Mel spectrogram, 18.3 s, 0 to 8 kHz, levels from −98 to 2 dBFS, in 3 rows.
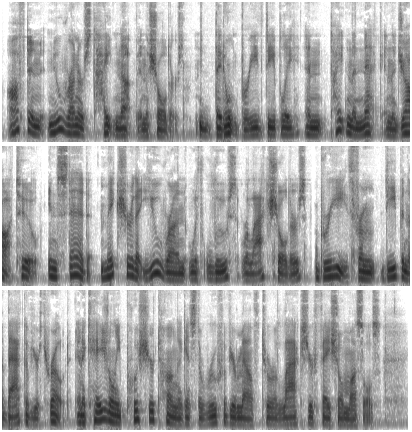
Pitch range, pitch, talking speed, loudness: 95-130 Hz, 105 Hz, 180 wpm, -21 LUFS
